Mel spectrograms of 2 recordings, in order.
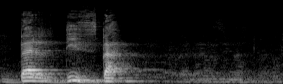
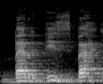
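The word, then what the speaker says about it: Bardizbah: Ibn Bardizba. Bardizba is his name. Okay? This way of saying Bardizba is the correct way. Two scholars said that. These are benefits you write down. Bardizba is how you say his name.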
